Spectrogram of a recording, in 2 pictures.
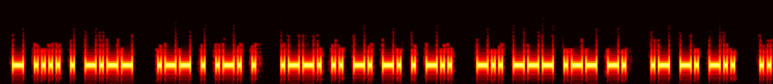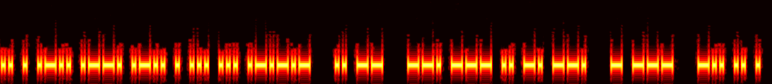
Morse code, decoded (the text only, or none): THEY WERE PINNED DOWN AND HELPLESS. IM GOING TO DIE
